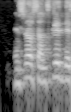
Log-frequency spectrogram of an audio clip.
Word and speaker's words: Sanskrit: The way Sanskrit is pronounced in Maharashtra is also very different. Instead of Sanskrit, they say Sanskrut.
